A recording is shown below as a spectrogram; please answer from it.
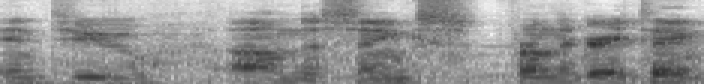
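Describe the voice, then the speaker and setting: The speaker talks at a fairly slow pace over light background noise. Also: man. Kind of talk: tutorial.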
